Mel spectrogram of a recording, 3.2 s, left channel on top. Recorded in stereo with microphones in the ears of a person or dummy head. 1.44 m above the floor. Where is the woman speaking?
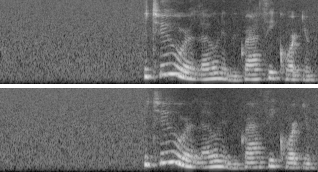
80° left, 2.5 m.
